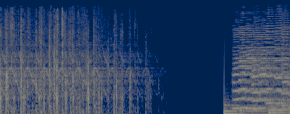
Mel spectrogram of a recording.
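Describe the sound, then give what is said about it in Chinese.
A police car siren wails as the car stops at the door of a detective agency, in rising and falling sweeps over dense, clattering noise for about three seconds, fades into silence, then a loud, steady harmonic tone cuts in abruptly. “就在这时，一个侦探所的门口警笛大作。却有一辆警车停在了侦探所的门口”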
